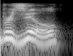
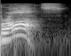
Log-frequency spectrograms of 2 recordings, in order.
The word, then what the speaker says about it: Braz: The 10-cent synopsis of said book is the life story of this guy named Braz. I think that's how you pronounce it. That's how I pronounced it. Braz, like Brazil.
